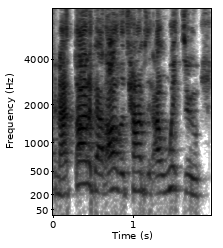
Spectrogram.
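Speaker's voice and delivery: normal talking voice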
